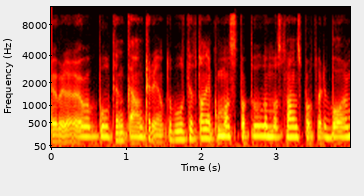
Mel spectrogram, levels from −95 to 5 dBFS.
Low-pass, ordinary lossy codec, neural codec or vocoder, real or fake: 9.9 kHz; Opus, 32 kbps; autoencoder, 22.05 kHz, a latent of 192 numbers a frame, VITS, trained on many speakers; fake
